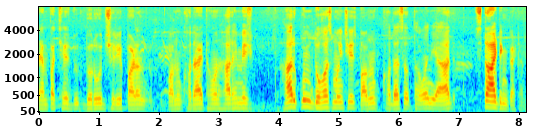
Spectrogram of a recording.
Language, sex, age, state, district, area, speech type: Kashmiri, male, 30-45, Jammu and Kashmir, Kulgam, rural, spontaneous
